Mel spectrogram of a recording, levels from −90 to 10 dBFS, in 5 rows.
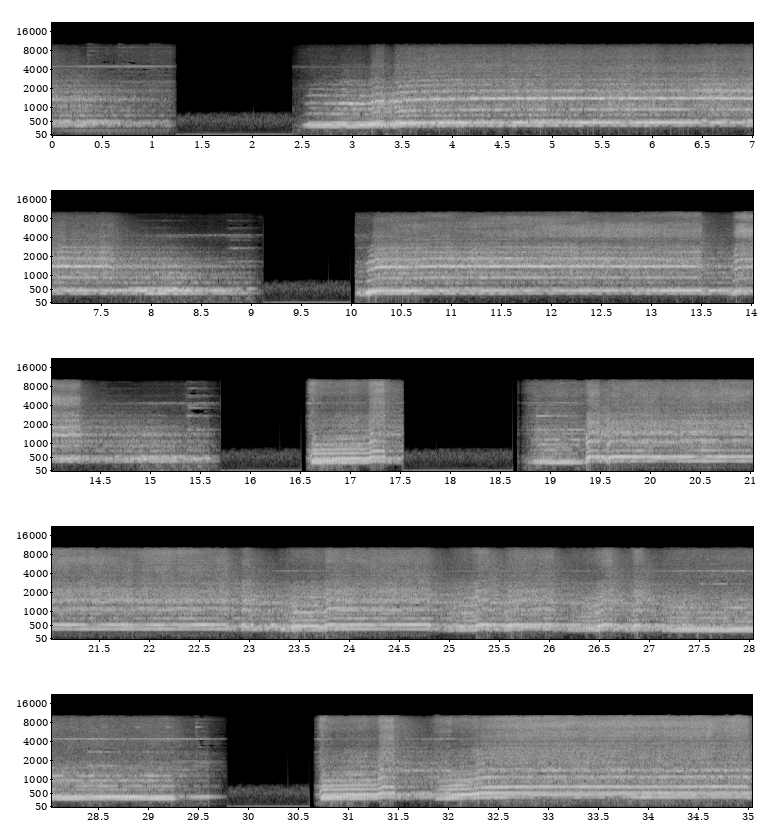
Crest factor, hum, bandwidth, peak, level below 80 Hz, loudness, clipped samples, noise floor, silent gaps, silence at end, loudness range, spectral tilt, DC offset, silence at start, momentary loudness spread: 14 dB; none; 11 kHz; 0 dBFS; -56 dBFS; -13 LUFS; under 0.1%; -53 dBFS; 16.51-16.55 s; 0 s; 5 LU; -0.5 dB/octave; under 0.1%; 0 s; 9 LU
